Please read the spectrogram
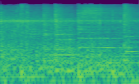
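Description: Background music with a steady drum beat and melody.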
